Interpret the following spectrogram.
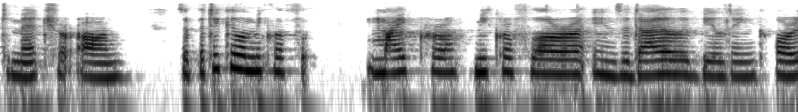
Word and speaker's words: microflora: This one's micro, not micro, microflora. Microflora. Mm-hmm. Yep, this little prefix is always pronounced micro in English. So you have microphone, microscope, all those kind of things.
